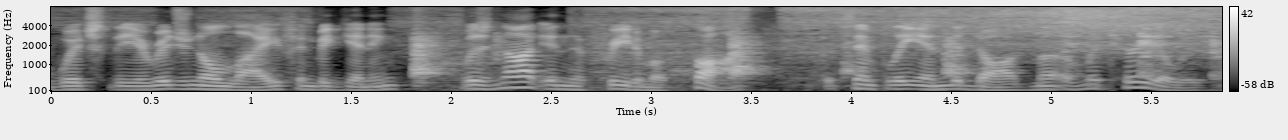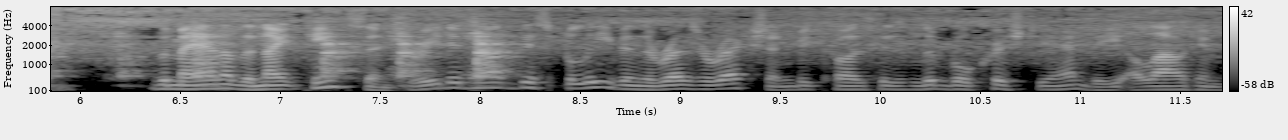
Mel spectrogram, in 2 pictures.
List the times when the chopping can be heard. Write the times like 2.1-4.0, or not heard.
1.8-8.2.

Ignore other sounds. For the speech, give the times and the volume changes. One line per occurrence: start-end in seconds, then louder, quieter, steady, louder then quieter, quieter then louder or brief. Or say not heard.
0.0-11.6 quieter.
